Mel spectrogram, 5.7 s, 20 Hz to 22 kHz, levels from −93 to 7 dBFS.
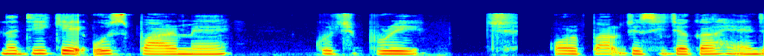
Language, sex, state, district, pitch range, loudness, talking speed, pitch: Hindi, female, Arunachal Pradesh, Papum Pare, 195-210 Hz, -18 LUFS, 145 wpm, 205 Hz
